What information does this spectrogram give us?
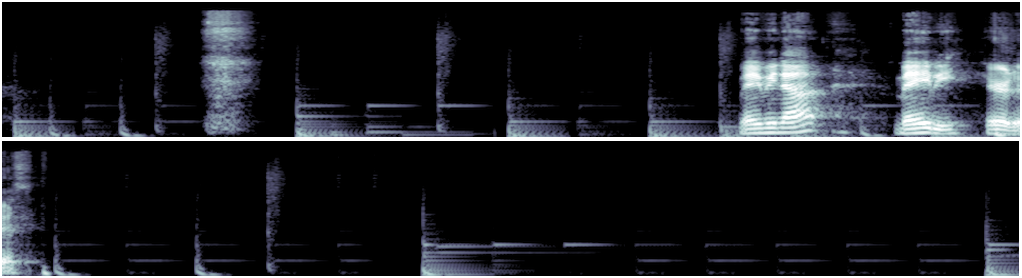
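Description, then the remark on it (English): A loud sneeze comes in two quick forceful bursts, with a man briefly speaking just before it and quiet breathing and clicks afterward. “I got to sneeze.”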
